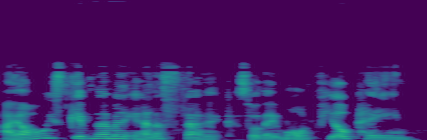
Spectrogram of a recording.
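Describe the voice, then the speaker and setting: Woman voicing a sweet, calm spider lady. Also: fairly low pitch, slight background noise, pitched above the performer's own voice, lightly acted. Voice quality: sweet, musical. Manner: soft, calm, brisk. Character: wise female spider, calm and kind. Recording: dull lo-fi recording.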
